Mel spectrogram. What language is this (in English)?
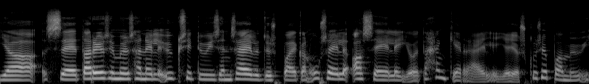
Finnish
